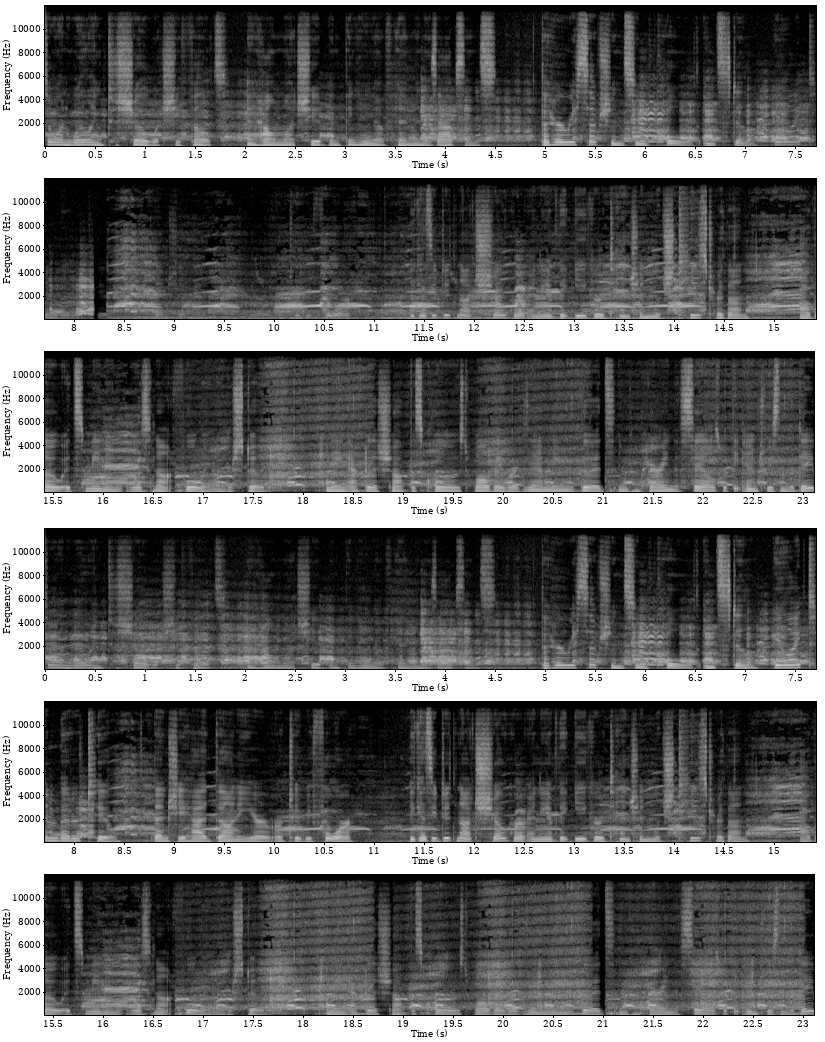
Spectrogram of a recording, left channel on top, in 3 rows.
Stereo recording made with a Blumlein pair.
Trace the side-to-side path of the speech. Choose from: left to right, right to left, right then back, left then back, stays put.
right then back.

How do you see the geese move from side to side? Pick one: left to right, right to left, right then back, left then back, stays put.
left then back.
